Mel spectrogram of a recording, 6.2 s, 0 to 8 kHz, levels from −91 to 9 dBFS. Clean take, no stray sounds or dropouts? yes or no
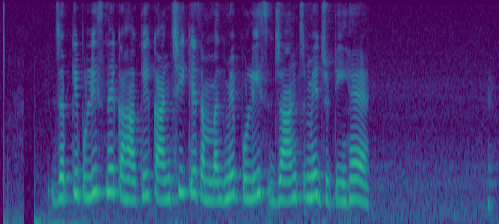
yes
